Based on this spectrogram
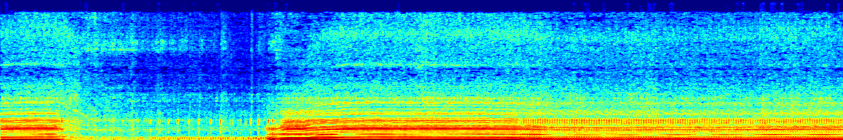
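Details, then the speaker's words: Lawn equipment at spring start-up, starts fine but bogs under full throttle; note sags and stumbles, then screams back to a steady high pitch; L screw turned out about a third of a turn, then H screw richened: lean carburetor. "well it started just fine so I used it for a bit but I didn't make it very far before I started to bog down under full throttle I had to turn the else screw out about a third of a turn"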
